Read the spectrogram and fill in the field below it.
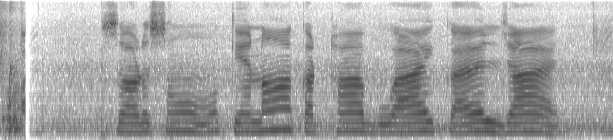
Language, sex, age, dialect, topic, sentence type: Maithili, female, 56-60, Bajjika, agriculture, question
